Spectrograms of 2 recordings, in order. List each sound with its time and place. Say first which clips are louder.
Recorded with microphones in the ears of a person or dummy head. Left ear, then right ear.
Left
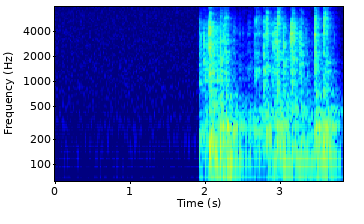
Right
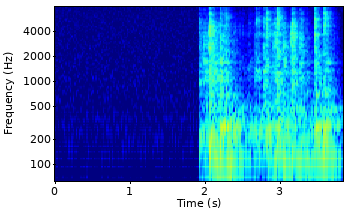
1.9 s typing on a keyboard: left 2 dB; 20° left (ahead or behind), 0.8 m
